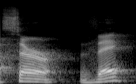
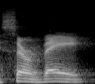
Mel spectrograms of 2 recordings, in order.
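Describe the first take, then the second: First: SURVEY with a plain short «è» ending, no glide; sans diphtongue. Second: SURVEY with a gliding «vey» ending; avec diphtongue. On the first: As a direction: say SURVEY as two cut syllables, «sœr-vè». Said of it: "il faut bien vous méfier parce que c'est une diphtongue". («survey» sans diphtongue, finale en «vè») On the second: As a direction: stretch the end of SURVEY into «vèï», falling. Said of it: "c'est une diphtongue". («survey» avec diphtongue finale «vèï») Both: Shown as a demonstration.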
